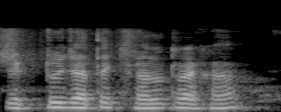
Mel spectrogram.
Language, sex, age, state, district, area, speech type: Bengali, male, 18-30, West Bengal, Uttar Dinajpur, urban, spontaneous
